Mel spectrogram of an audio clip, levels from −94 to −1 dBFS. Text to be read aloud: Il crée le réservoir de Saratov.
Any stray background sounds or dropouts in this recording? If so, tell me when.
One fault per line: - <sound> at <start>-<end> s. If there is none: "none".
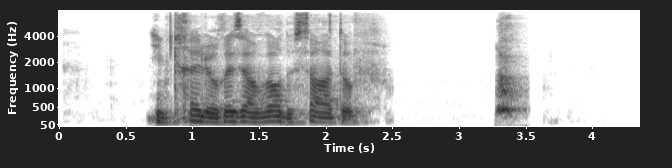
- bark at 3.3-3.5 s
